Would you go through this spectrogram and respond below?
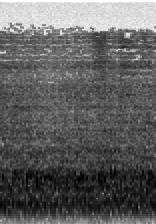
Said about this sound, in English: It's a train going by, so we gonna stop right there on that, man.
